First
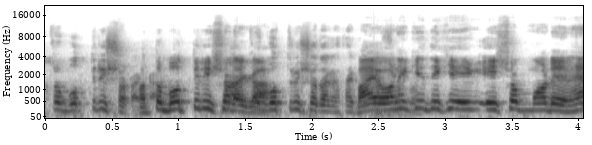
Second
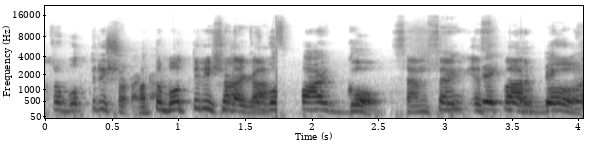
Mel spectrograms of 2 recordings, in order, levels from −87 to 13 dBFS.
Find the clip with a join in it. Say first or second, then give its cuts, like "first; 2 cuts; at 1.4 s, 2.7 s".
second; 1 cut; at 1.8 s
